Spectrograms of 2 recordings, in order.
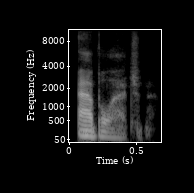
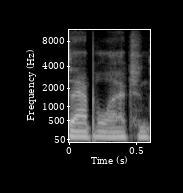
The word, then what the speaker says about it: Appalachian: It's Appalachin.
